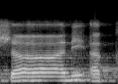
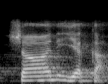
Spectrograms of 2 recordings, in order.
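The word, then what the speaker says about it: شانئك: ഇന്ന ശാനിഅക ഹുവൽ അബ്തർ. ഇന്ന നൂന് ശബ്ദുണ്ട്, മണിക്കണം. ഇന്ന ശാനിഅക, ശാനിയക, യാ അല്ല ഹംസയാണ്.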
